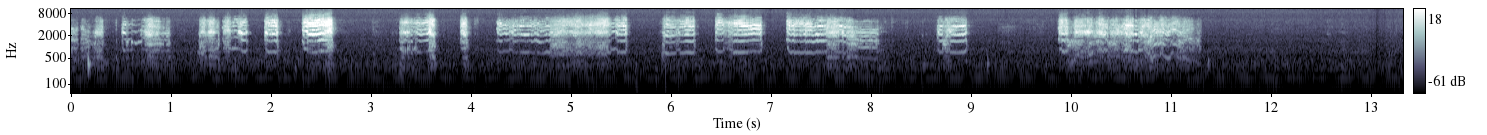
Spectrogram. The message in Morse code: none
